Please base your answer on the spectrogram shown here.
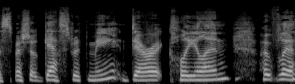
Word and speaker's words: Clelan: I'm your host, Angelique Robb, and today I have a special guest with me, Derek Clelan.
